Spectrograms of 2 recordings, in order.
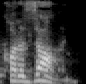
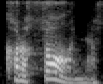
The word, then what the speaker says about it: corazón: Their Z's are pronounced like a th. So in Mexico, they would say like a heart is called a corazón, because they say the Z. But in Spain, they would say corazón, thon.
